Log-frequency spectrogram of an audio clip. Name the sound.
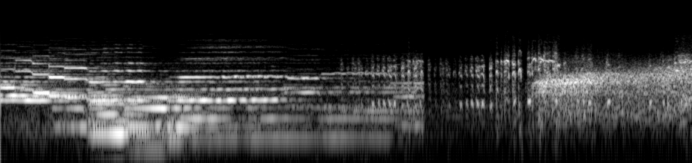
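turkeys gobbling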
